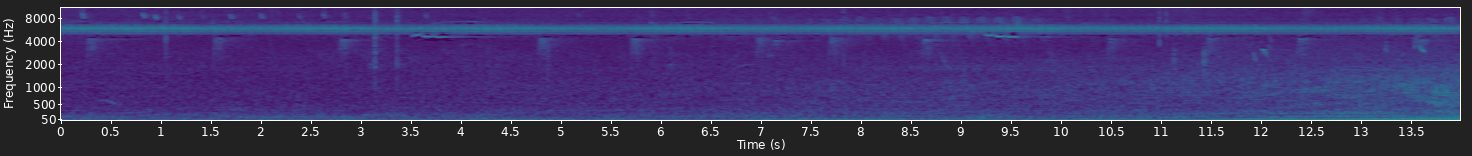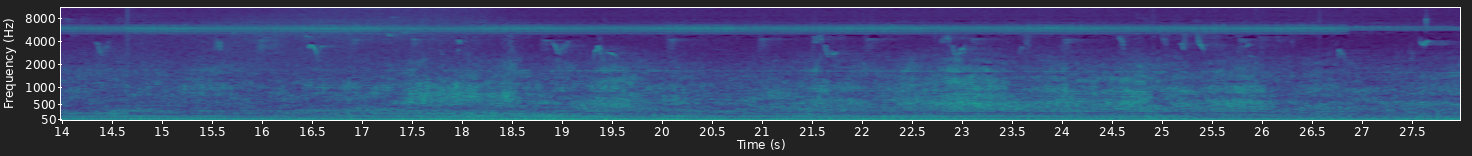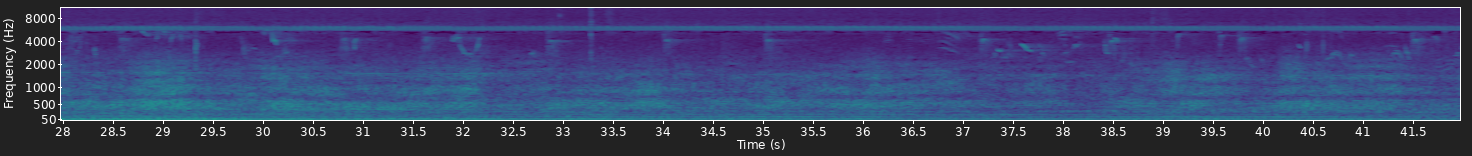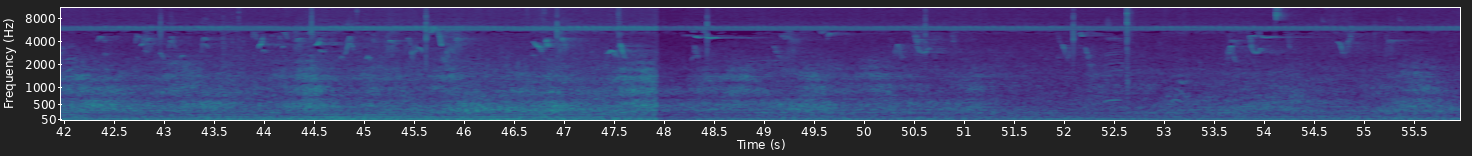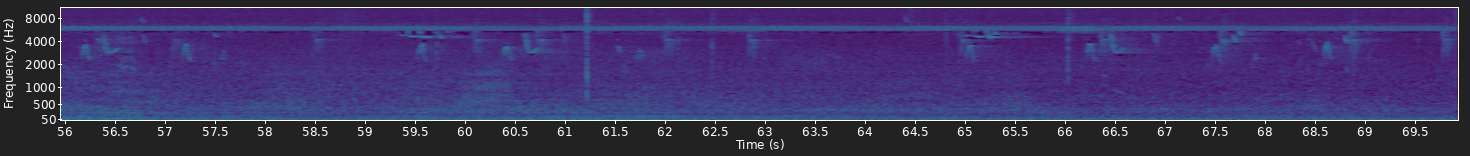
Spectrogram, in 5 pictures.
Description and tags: recording of a distant helicopter flyby on a lakeside setting.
